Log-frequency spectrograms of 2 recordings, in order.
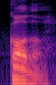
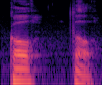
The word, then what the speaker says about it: codo: So, the key to mastering the pronunciation of the Spanish D inside of a word is pronouncing it like the th like we have in though or the.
